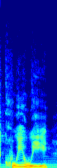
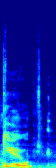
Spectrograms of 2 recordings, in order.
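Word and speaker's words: queue: The word Q is just a Q followed by 2 silent letters, and I really don't, or 4 silent letters, and I really don't like that. Now, I got an argument for you. Well, any rational person would think that it's Quiwi, but no, it's just Q.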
